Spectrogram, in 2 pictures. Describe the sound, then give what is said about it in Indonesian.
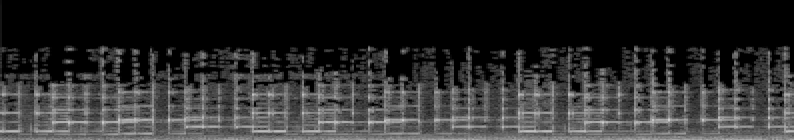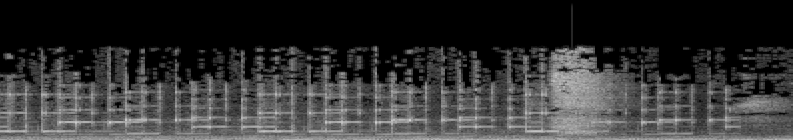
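Mobile phone ringtone sounding in a car speeding along an empty road: a loud electronic melody of short, high notes repeating steadily for the whole clip over a low rumble. “Hingga tiba-tiba handphoneku berbunyi lagi.”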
